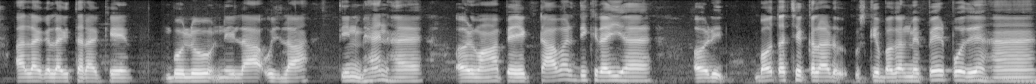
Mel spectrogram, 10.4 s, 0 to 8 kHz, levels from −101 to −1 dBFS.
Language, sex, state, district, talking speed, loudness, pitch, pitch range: Hindi, male, Bihar, Purnia, 155 wpm, -16 LUFS, 130 Hz, 125-145 Hz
